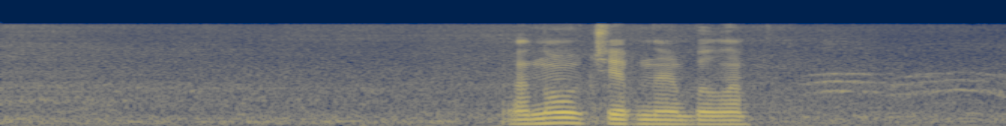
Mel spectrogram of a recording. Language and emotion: Russian, neutral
